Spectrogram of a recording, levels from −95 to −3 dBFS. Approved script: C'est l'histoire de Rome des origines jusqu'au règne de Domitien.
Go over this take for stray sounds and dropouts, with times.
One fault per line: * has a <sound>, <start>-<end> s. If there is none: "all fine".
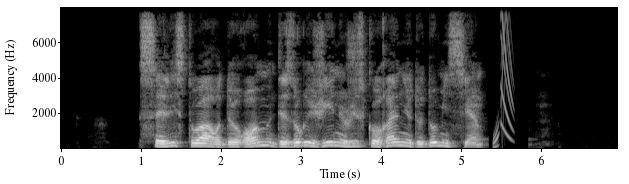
* has a chirp, 5.4-5.7 s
